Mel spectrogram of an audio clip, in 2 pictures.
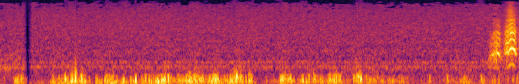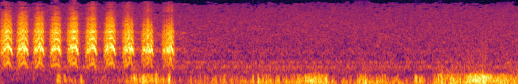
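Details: Adult black-chested buzzard-eagle calling on the road to Torres del Paine National Park, Magallanes, Chile: a short burst of about ten quick, evenly spaced harsh notes lasting under two seconds, over a steady low rumble of wind or engine noise.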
